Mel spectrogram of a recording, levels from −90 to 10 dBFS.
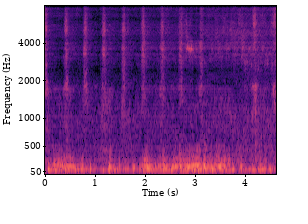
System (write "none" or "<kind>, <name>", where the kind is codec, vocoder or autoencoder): vocoder, HiFi-GAN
